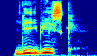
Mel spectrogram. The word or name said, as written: libysk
